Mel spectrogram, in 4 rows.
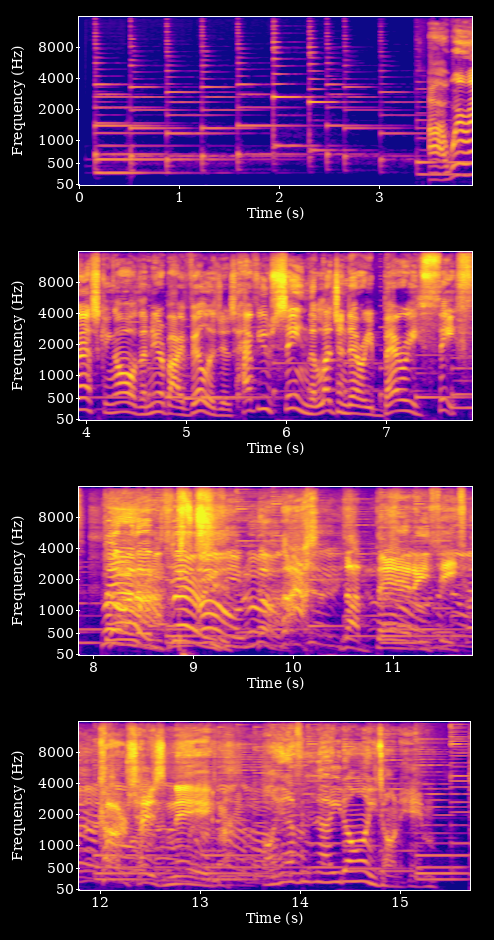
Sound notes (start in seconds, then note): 8.1 villagers Grumbling; 9.3 spitting noises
